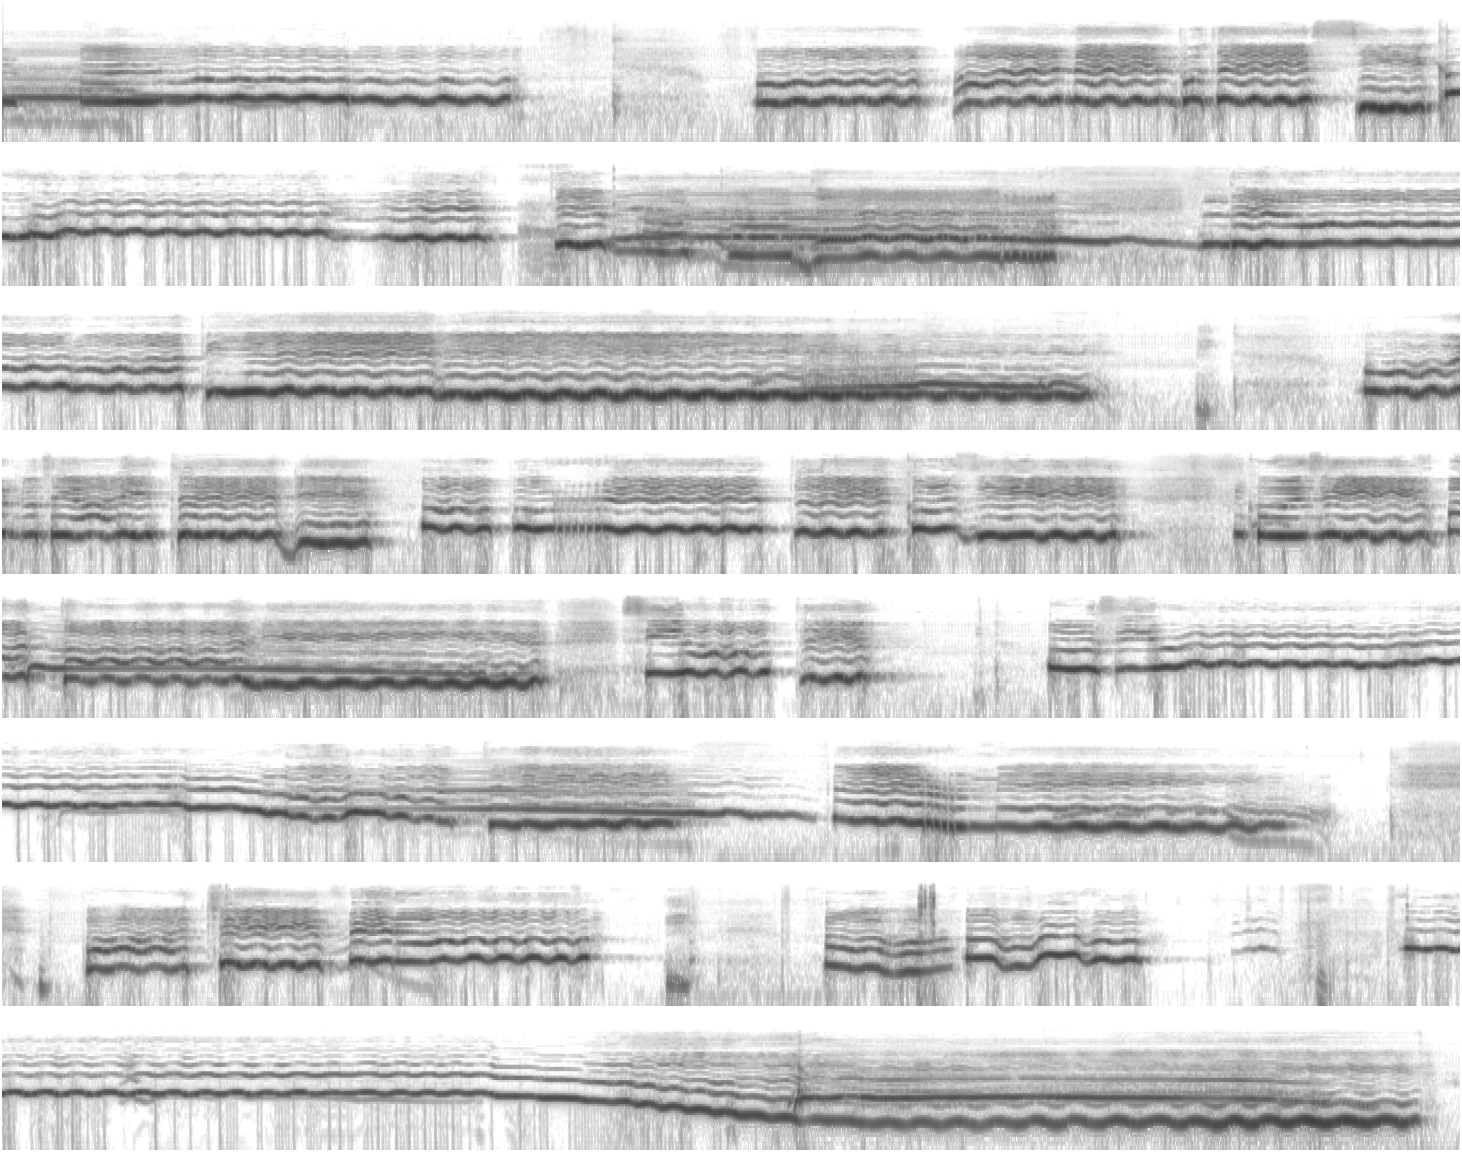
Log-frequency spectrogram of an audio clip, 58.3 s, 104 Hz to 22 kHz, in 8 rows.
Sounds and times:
Female singing: 0:00.0 - 0:02.7, 0:03.8 - 0:20.2, 0:21.4 - 0:33.7, 0:34.4 - 0:43.1, 0:44.1 - 0:46.8, 0:47.8 - 0:49.6, 0:50.7 - 0:58.2.

